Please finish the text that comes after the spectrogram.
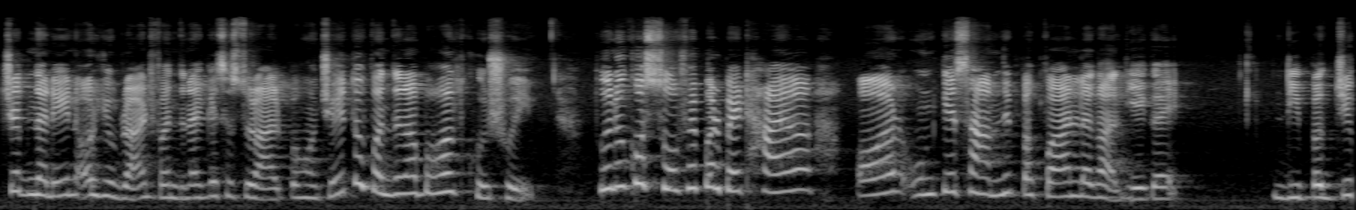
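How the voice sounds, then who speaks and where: A woman narrating a romantic family story and voicing every character herself. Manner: lively, shifts pitch for each character.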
